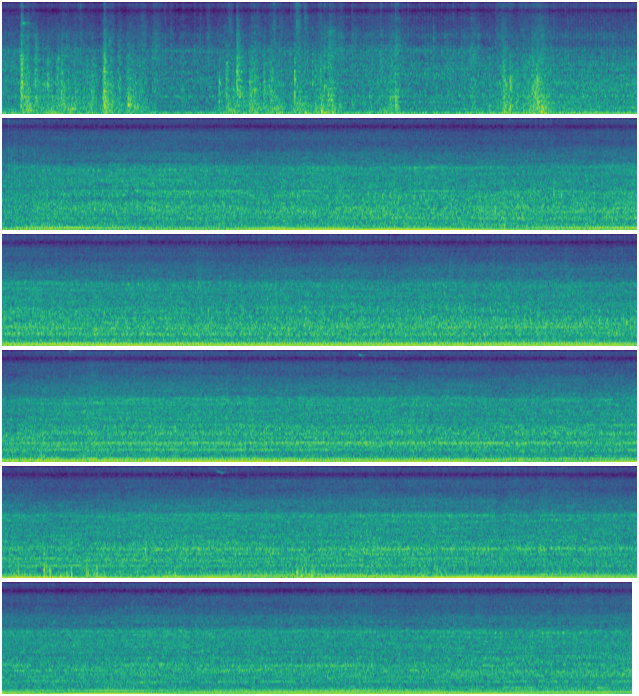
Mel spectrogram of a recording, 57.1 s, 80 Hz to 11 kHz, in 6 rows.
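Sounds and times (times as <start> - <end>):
metal clanks and knocks: 0.0 - 9.8
heavy diesel engine droning: 0.0 - 57.0.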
